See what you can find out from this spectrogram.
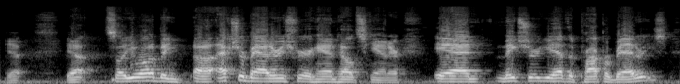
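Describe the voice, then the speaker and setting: A man co-hosting a hobby show, giving practical tips in casual, halting speech with stammered pauses. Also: mid-range voice.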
